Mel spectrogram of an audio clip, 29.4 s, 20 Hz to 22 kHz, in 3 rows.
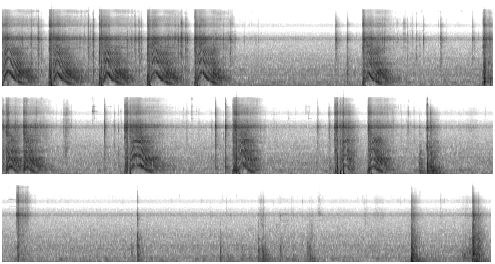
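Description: Handheld power ratchet run in short bursts, each whir falling in pitch as it winds down, backing out the valve-body bolts of a Toyota U660E automatic transmission. The bursts come about once a second for the first few seconds, then more spaced out, with a few lighter knocks toward the end.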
